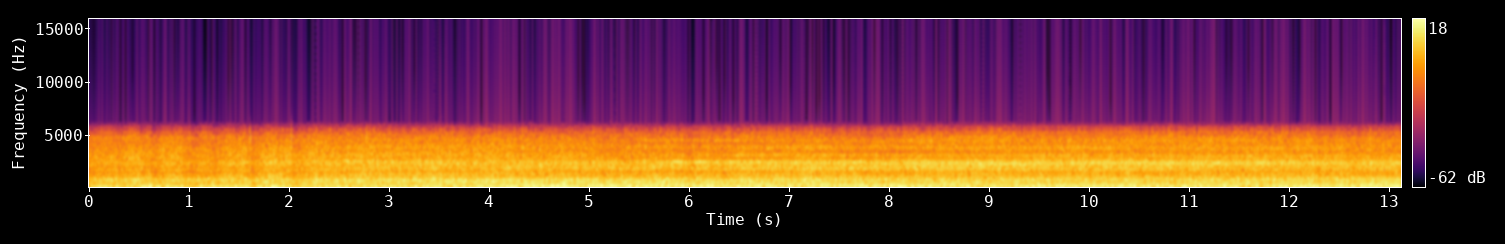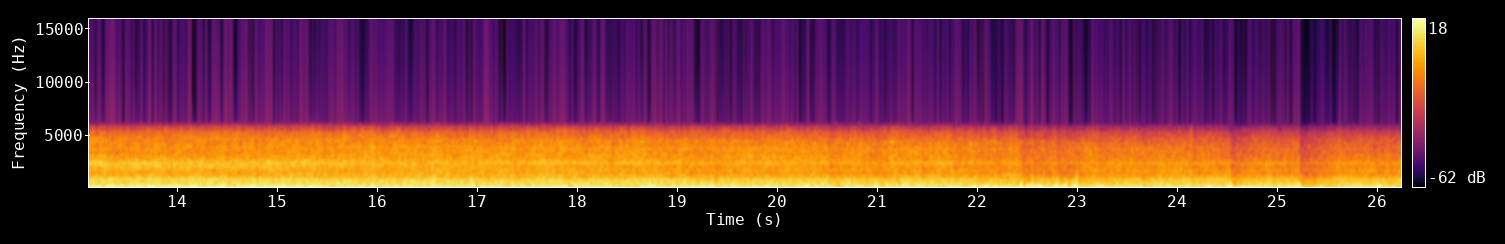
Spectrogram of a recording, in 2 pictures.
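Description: A British Rail Class 31 diesel locomotive passing close by at low speed with Network Rail maintenance coaches, the engine running as the locomotive goes past, then steady wheel and rail noise as the coaches roll by. A faint high whine holds for several seconds in the middle. A second Class 31 is at the rear of the train.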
